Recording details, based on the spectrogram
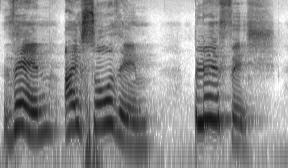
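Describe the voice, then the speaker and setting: A woman reads a children's story aloud at a slow, careful pace. Her voice sits fairly high and moves up and down in a lively way, leaning on key words for drama. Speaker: teacher reading a picture book aloud.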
